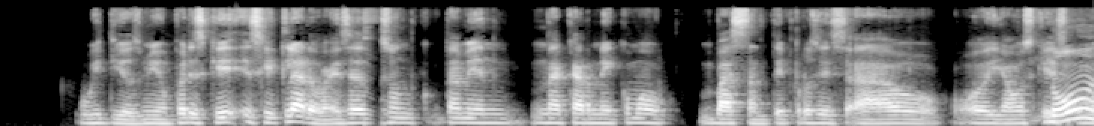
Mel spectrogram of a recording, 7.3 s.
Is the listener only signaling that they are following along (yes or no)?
no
